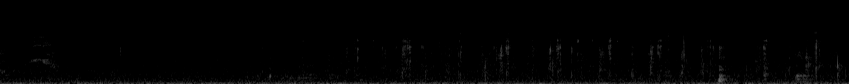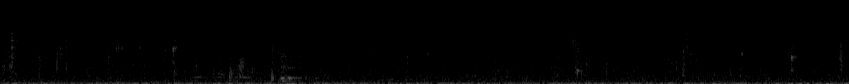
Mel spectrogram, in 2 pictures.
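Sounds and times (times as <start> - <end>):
wet chewing mouth clicks and smacks: 2.7 - 11.4, 13.8 - 16.9.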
